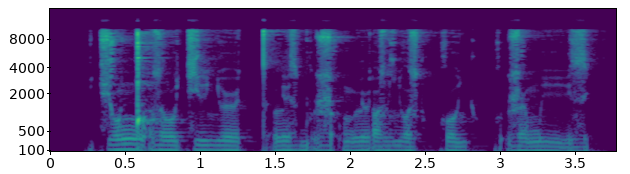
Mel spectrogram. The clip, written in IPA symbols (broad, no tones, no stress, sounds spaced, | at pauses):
t͡ɕ o ŋ͡ǃ ɔ̰ z oː t͡ɕ iː ʎ øː tː ə̰ l i z b ṵ ʐ ɔ̰ m l ʉ ɾ ɔ z ʎ o z kː o ʎ kː ṵ ʐ əː m iː z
